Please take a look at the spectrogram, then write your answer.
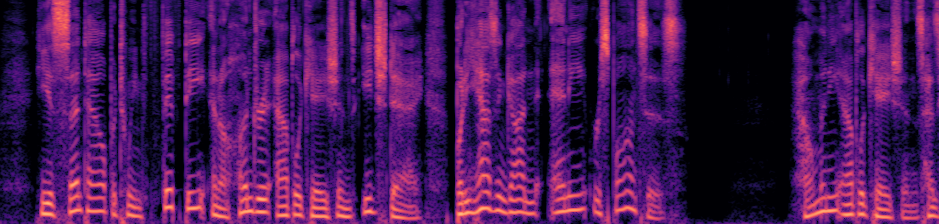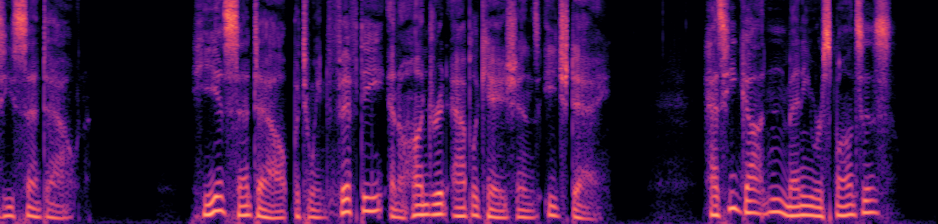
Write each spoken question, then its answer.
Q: How many applications has he sent out?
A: He has sent out between 50 and 100 applications each day.

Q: Has he gotten many responses?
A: No, he hasn't gotten any responses.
